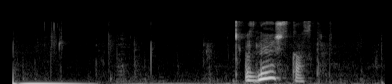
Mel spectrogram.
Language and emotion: Russian, neutral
